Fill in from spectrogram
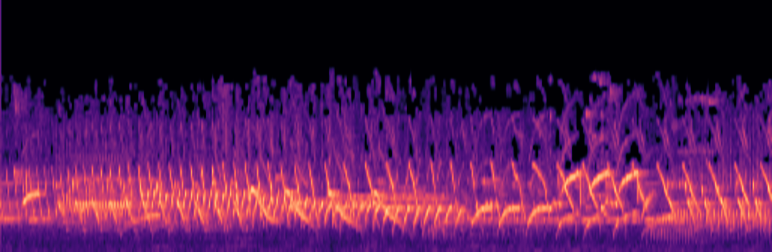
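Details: Chorus of domestic canaries singing together to prompt singing: continuous high rolling trills with looping, bouncing sweeps piling up toward the end.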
